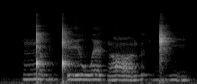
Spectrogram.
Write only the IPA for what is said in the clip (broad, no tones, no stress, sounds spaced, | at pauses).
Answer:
ŋ͡ǃ ə ɡ ǃʼ e w ɛ ɡ ɑ̃ ɡ | ɡ͡ǁ i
